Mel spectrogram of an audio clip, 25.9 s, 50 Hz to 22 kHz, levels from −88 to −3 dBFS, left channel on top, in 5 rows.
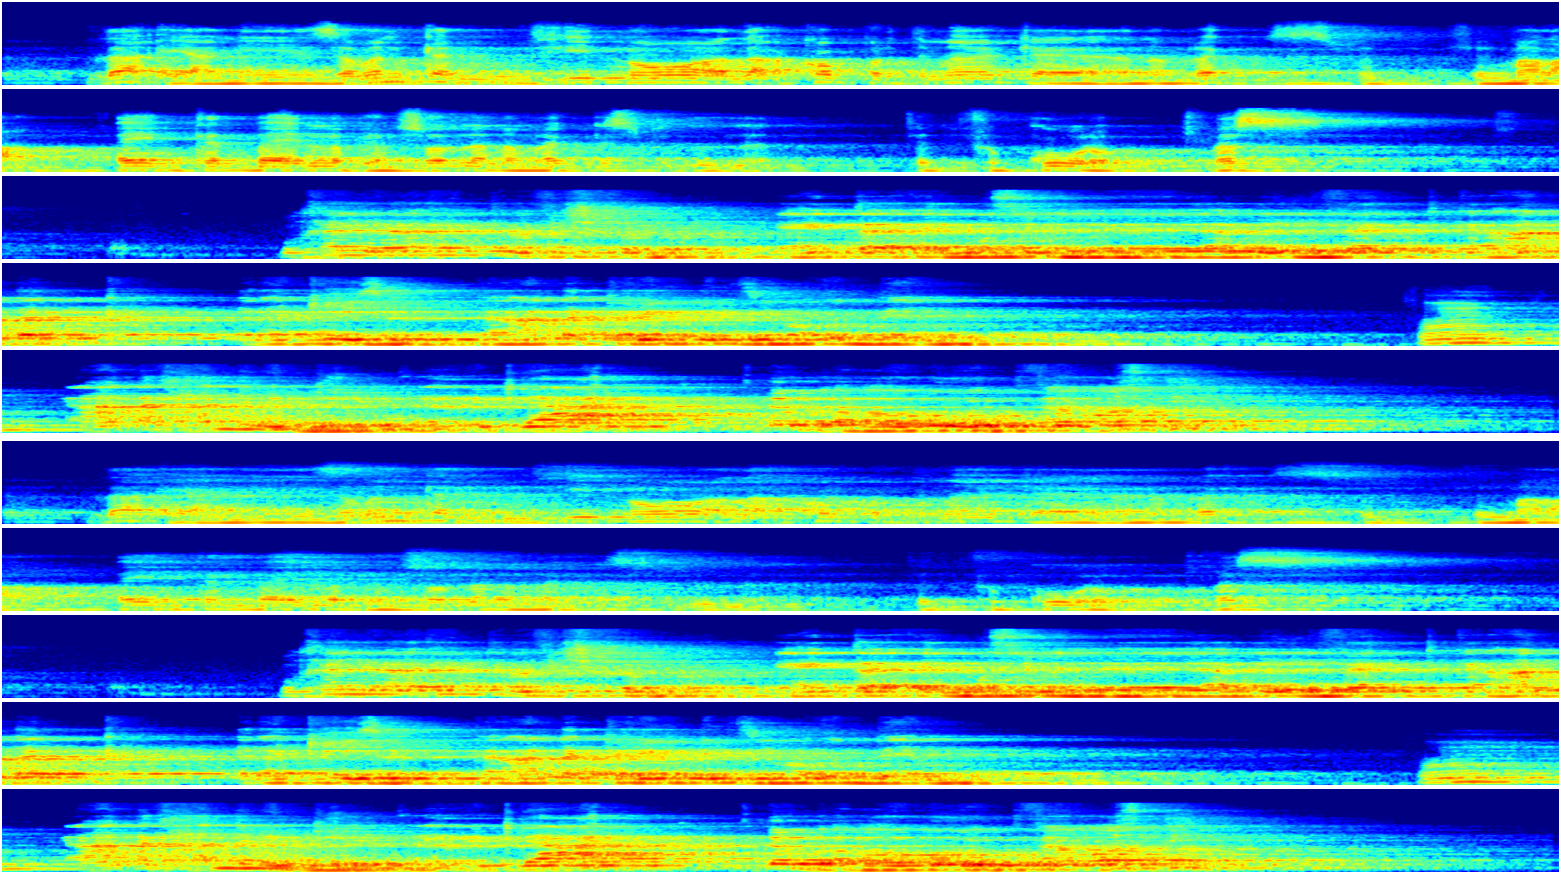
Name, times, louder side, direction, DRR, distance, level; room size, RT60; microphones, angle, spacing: voice 1, 0.3-5.3 5.6-7.8 8.2-9.0 9.2-9.6 20.3-20.6 22.0-22.2, left 3 dB, 85° left, 6 dB, 0.6 m, -25 dB
voice 2, 11.3-15.8 16.4-18.9 21.0-22.8 23.3-24.8, equal, 50° right, -5 dB, 1.6 m, -18 dB
8.9 x 7.4 x 3.3 m, 2.4 s
head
